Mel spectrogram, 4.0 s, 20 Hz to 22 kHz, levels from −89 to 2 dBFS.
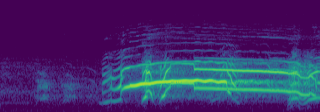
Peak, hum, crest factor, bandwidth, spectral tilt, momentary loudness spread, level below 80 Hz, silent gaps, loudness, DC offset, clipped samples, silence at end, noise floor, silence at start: -4 dBFS; none; 12 dB; 6 kHz; 0.5 dB/octave; 9 LU; under -90 dBFS; none; -15 LUFS; under 0.1%; under 0.1%; 0 s; -64 dBFS; 1.35 s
